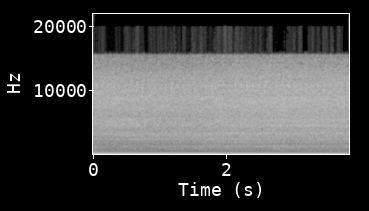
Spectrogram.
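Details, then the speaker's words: Saab 9-3 at idle after sump cleaning, oil pickup modification, breather pipe repair, and fresh oil and genuine filter: the oil light goes out so there is oil pressure, and the former whining noise is gone. A steady, even, smooth low hum. "so there's oil light okay that goes out so we've got oil pressure the whining noise is gone"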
